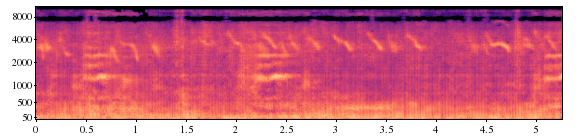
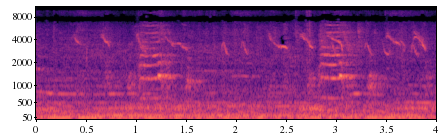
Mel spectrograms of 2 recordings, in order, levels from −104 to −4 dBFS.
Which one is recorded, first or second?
second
